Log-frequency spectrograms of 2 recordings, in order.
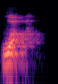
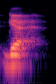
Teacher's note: Con esa pequeña glotalización al final de la palabra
